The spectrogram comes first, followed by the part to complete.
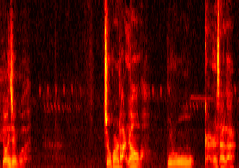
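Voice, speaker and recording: Cautious young master, polite, hesitant, medium pitch, animated melody, costume drama. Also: male voice, measured pace, husky. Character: courteous, cautious gentleman, eldest son. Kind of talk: Chinese costume television drama acting.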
